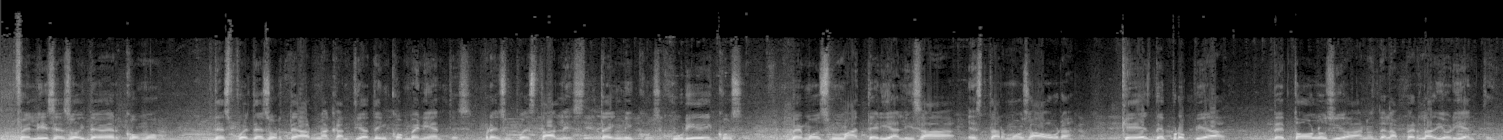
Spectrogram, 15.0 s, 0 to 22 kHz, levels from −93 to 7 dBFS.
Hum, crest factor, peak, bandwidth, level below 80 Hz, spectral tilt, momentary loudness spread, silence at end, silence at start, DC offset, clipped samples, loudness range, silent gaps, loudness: none; 16 dB; 0 dBFS; 16.5 kHz; -40 dBFS; -6 dB/octave; 7 LU; 0 s; 0 s; under 0.1%; under 0.1%; 1 LU; none; -17 LUFS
